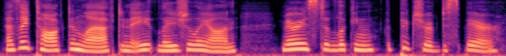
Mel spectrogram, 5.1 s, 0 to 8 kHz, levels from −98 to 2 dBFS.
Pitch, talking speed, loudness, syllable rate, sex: 225 Hz, 190 wpm, -16 LUFS, 6.0 syllables/s, female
